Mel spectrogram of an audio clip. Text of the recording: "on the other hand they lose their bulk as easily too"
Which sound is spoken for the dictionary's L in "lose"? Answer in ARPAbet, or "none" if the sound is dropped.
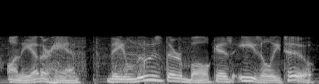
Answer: L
